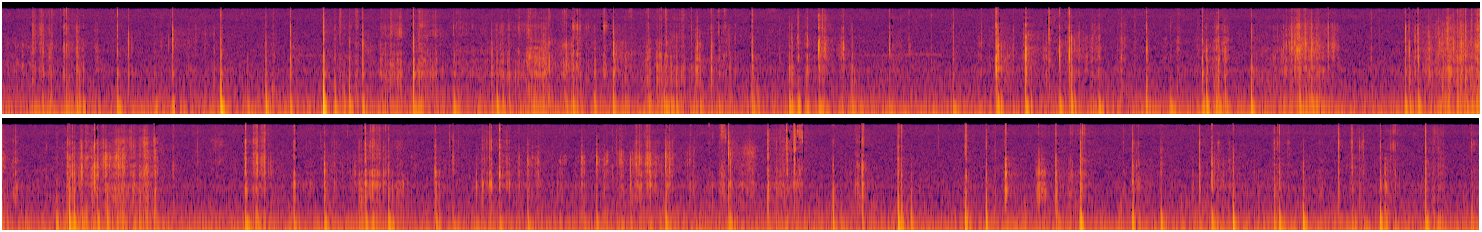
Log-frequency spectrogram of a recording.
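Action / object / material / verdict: scrape / wax-coated amaryllis bulb / wax / none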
